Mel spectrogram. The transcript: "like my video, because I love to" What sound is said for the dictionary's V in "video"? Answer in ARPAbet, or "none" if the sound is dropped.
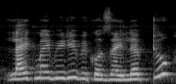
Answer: B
